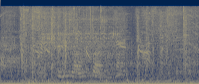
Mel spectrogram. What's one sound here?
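Sword slashes swish and clash in quick bursts.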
